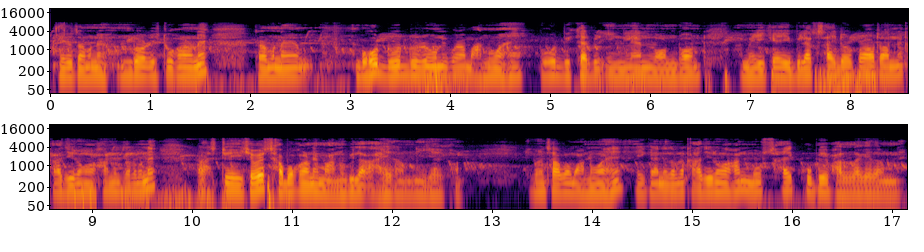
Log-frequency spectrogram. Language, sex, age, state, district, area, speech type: Assamese, male, 30-45, Assam, Udalguri, rural, spontaneous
